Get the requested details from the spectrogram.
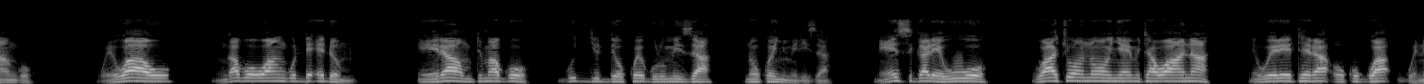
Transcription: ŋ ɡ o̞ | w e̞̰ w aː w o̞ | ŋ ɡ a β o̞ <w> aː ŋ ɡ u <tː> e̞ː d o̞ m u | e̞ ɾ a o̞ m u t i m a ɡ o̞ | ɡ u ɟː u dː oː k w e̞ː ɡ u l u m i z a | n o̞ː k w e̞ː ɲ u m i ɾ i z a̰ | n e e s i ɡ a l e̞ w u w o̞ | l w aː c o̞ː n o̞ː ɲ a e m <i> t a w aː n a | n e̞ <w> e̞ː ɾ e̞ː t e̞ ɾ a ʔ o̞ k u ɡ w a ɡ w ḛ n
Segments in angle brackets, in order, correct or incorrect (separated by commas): correct, incorrect, correct, correct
